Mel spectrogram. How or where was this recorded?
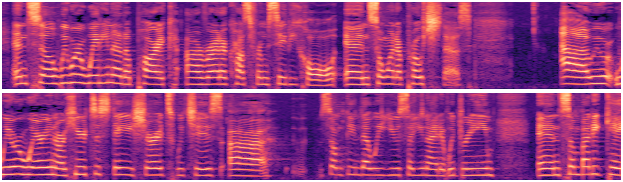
live audience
